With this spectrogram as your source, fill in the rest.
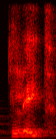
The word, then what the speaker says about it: Clate: with you looking forward to our conversation um clate for the audience and also uh to make sure my my pronunciation of your name was correct you got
